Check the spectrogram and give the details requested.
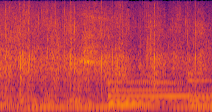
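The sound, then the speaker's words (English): A crowd claps steadily, a dense, even wash of applause that holds at the same loudness throughout, with soft sustained musical tones coming in under it about halfway. “So you can take a great big round of applause.”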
